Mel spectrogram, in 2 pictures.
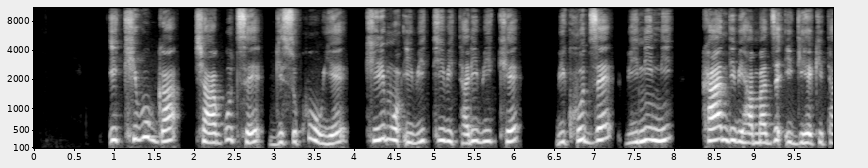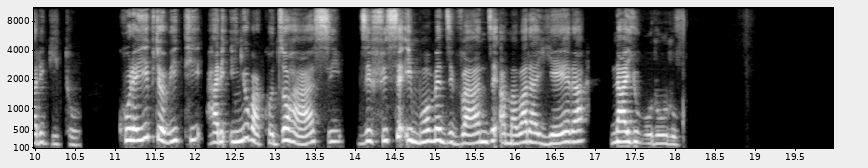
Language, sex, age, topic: Rundi, female, 25-35, education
